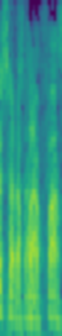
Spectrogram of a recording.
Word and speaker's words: Zarafa: Zarafa, que se pronuncia Zarafa.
